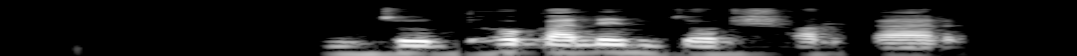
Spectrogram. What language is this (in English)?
Bangla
